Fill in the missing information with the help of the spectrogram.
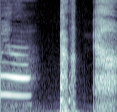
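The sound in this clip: A pet cat gives one drawn-out, harmonic meow, followed by two short bursts of breathy, noisy sound after a pause; no people talk.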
